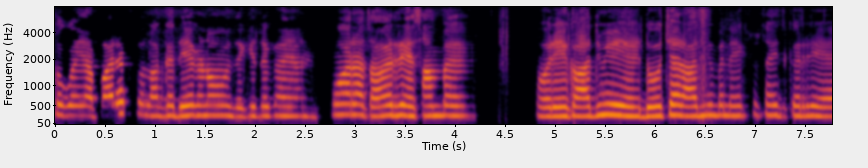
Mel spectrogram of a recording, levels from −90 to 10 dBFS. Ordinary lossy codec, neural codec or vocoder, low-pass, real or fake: none; none; none; real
